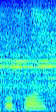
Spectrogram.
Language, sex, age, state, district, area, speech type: Assamese, female, 18-30, Assam, Kamrup Metropolitan, urban, read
